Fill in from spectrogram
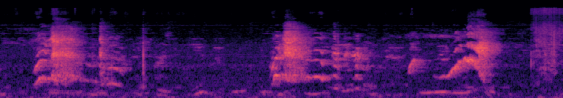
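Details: Pet Indian ringneck parrot indoors in a small room, speaking in short high-pitched bursts: three separate phrases of bright, harsh, parrot-like mimicked speech, each under a second long, with quiet pauses between.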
